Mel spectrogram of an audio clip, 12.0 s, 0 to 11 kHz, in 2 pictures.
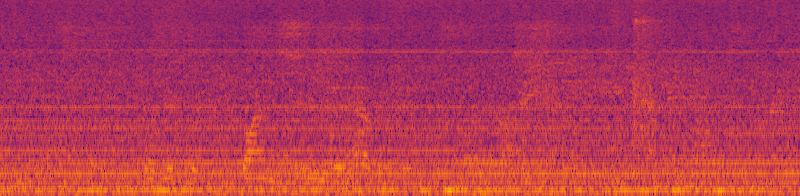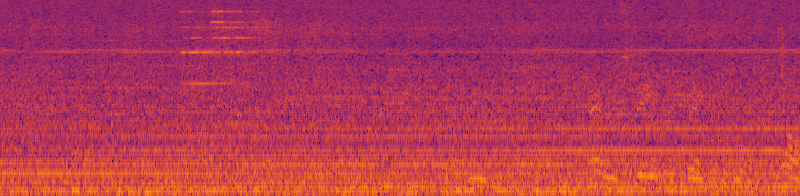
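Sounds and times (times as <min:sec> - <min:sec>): lathe machine hum with whine tones: 0:00.0 - 0:12.0.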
